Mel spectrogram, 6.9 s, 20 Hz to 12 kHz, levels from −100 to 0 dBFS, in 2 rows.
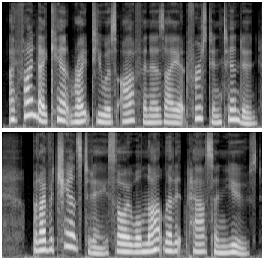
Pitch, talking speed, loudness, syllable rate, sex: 210 Hz, 240 wpm, -18 LUFS, 5.8 syllables/s, female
